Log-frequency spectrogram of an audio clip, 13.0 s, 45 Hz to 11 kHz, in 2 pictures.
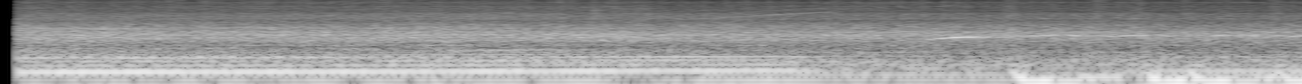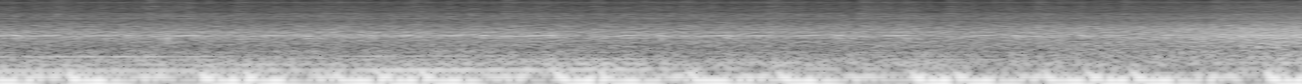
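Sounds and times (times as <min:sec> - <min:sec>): vehicle engine running: 0:00.1 - 0:13.0.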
